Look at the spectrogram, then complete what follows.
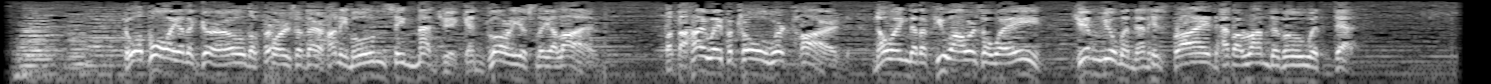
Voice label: narrate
